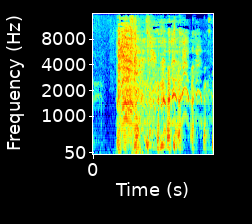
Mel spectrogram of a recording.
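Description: A man sitting at home sick gives a burst of harsh, repeated coughing, several rapid hacking coughs in a row with some throat-clearing rasp, loud and with no talking.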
